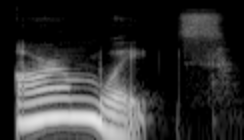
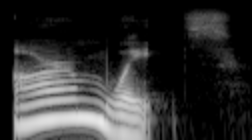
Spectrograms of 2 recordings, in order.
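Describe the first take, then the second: No difference in how they are said.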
